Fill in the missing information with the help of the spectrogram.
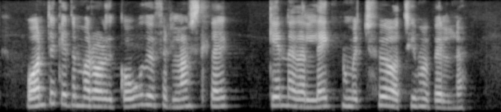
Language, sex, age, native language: Icelandic, female, 50-59, Icelandic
